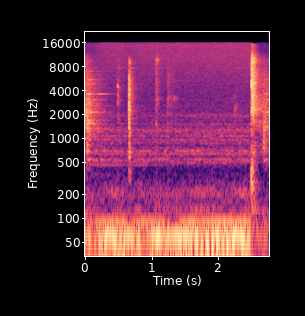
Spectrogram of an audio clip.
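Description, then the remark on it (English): Two sharp, muffled cracks from a .45 caliber handgun fired with a suppressor in a demonstration for the media, the second louder, with a few fainter clicks between them over a steady low background rumble. “Did anyone not hear that suppressed gunshot?”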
